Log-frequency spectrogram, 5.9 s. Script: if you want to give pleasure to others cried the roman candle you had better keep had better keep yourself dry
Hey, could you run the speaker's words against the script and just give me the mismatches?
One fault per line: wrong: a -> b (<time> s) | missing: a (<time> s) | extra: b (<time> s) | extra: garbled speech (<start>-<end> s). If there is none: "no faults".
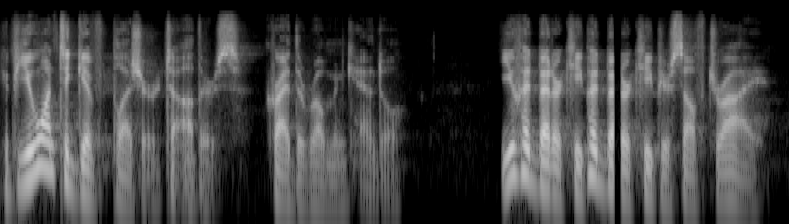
no faults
